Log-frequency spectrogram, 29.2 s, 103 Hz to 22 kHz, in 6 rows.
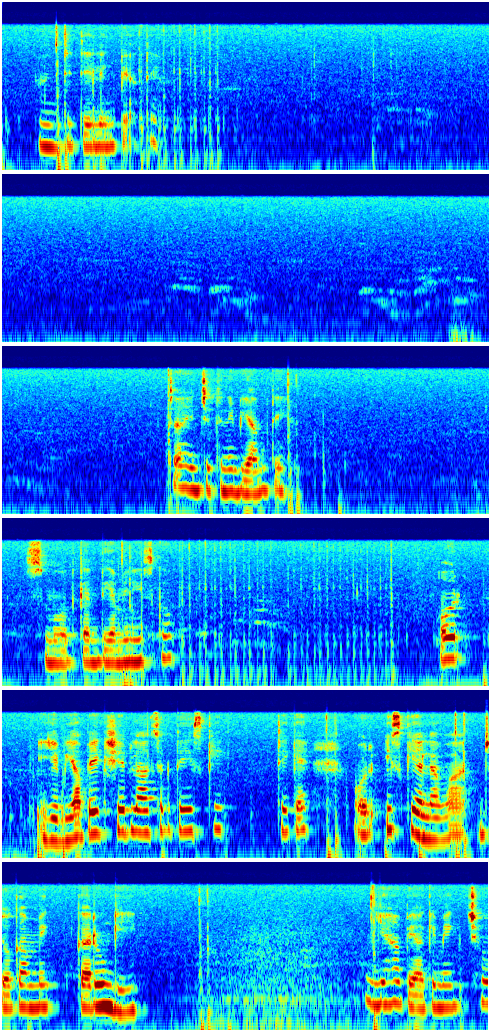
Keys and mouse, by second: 0.7 click, 1.5 Up, 12.7 click, 15.8 click, 16.4 Up, 22.7 click, 26.3-29.2 drag.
